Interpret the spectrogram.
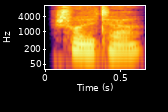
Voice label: Shoulder in German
